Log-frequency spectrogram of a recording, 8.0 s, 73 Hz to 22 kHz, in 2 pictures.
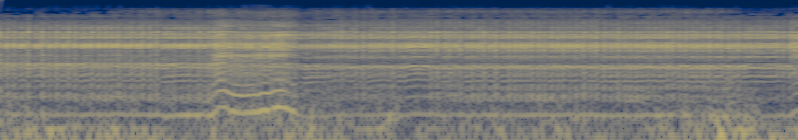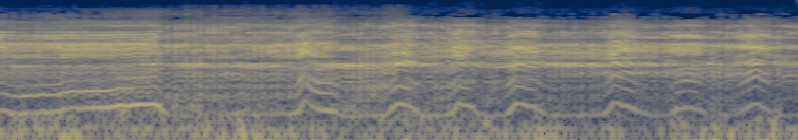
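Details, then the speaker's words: Savage X46 nitro RC truck, three-speed transmission just rebuilt with all-metal gears; repeated rev surges with pitch climbing and no drop, no audible first-to-second shift though one-way seems to work; owner may disassemble transmission to check. "i'm not getting first into second i don't know what's going on i may have to disassemble the transmission"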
